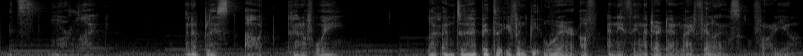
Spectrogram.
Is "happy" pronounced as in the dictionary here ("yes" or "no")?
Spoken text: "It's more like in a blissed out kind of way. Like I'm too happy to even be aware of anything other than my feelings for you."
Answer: yes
